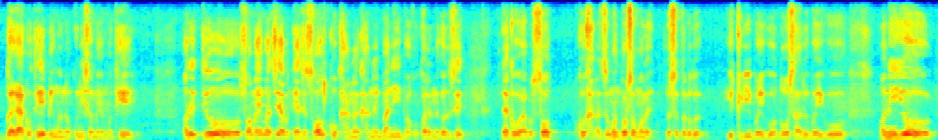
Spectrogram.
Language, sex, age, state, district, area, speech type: Nepali, male, 45-60, West Bengal, Darjeeling, rural, spontaneous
